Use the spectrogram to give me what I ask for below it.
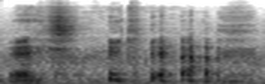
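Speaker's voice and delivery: breathy laugh into a high squeaked yeah. Real, not acted. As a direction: laugh through the quote. Laughing while quoting client.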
